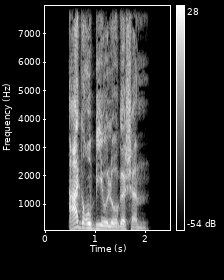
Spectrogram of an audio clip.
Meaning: strong dative masculine/neuter singular of agrobiologisch
- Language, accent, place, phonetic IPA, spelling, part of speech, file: German, Germany, Berlin, [ˈaːɡʁobioˌloːɡɪʃm̩], agrobiologischem, adjective, De-agrobiologischem.ogg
